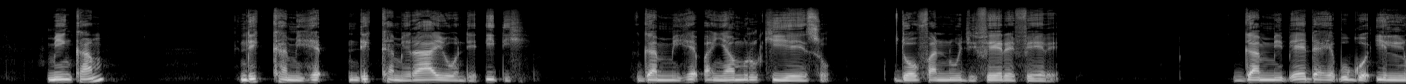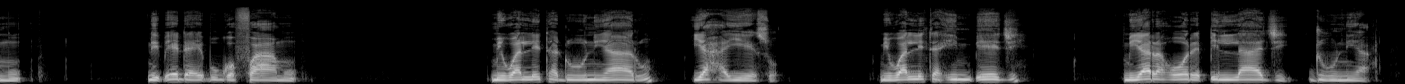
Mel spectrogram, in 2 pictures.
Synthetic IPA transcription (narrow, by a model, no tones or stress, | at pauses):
miŋkam | ndikːami | ndikʰːamiɾaːjɔndɛɗiɗi | ɡamːiɦɛɓaɲamɾukʰijɛːsɔ̰ | dɔwfanːuːd͡ʒifɛːɾɛfɛːɾɛ̰ | ɡamːiɓɛdaheɓuɡɔʔilmu | miɓɛdaheɓuɡɔfaːmu | miwalːitadunijaːɾu | jahajɛːsɔ̰ | miwalːitaɦimɓeːd͡ʒi | mijaɾaɦɔːɾɛɓilːaːd͡ʒidunija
